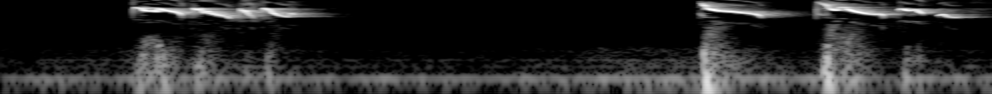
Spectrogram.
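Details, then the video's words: Male mountain white-eye of the buxtoni type, recorded as a masteran tutor song for training other birds: three rapid, high twittering phrases of slurred, descending notes, each under a second long, with a faint low hum underneath. "Begini Suara Pemasteran yang Untuk Pleci Bustomi Bahan Bikin Burung Pleci Bustomi Gacor Ngalas"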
